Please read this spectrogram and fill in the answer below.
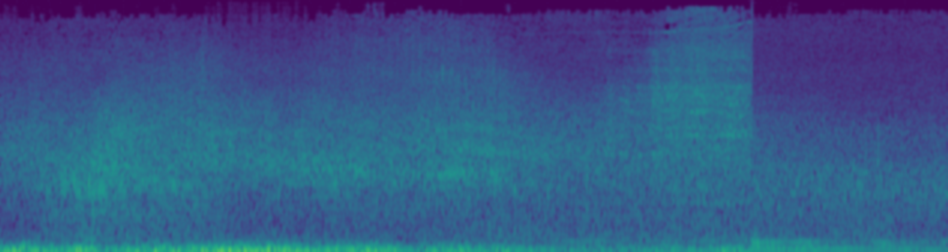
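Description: Deep, noisy rumble of Mount Etna's lava fountain erupting, slowly fading. About ten seconds in it cuts off abruptly to a quieter, steady low hum.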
